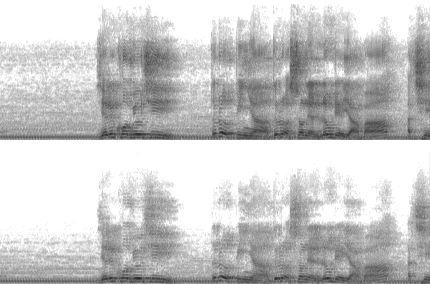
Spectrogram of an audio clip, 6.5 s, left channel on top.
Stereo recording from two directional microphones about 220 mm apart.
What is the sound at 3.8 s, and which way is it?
A man's voice, 20° left (ahead or behind).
